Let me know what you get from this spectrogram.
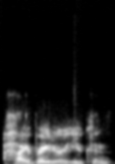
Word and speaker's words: Heidbreder: Heidbreder. This is a rather crass way of saying it, but it's like a vibrator, but with an H.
